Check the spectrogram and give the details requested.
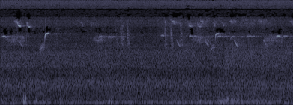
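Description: Small birds chirping over and over in quick, short calls that sweep downward in pitch, over a steady low rumble.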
